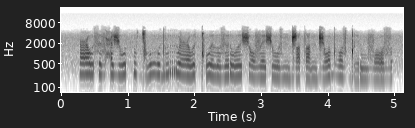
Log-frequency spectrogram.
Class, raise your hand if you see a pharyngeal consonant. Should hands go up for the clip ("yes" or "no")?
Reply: yes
